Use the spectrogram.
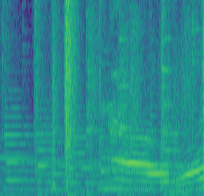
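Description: A cartoonish cat meows in the video game Mewgenics, a couple of quick cries followed by a longer rising, whining call, set against soft game music and effects.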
